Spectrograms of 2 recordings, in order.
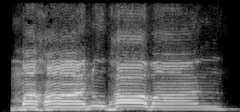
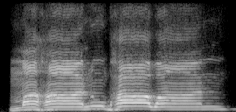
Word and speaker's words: महानुभावान्: छोटी की मात्रा ही, महानुभावान। महानुभावान, महानु न पर छोटे ऊ की मात्रा है, भावा, और जो न है इस पर न जो है हमको साइलेंट में बोलना है क्योंकि इसके नीचे हलंत है।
